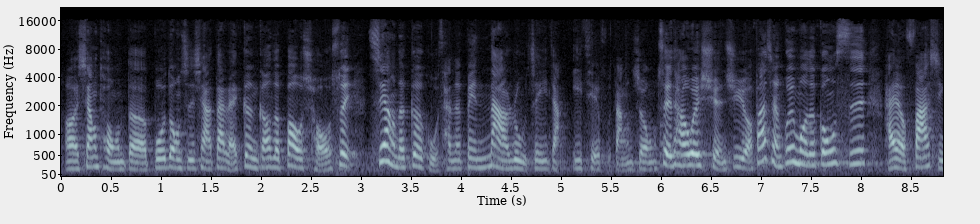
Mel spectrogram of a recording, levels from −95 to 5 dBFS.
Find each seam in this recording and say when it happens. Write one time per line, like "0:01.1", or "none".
none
